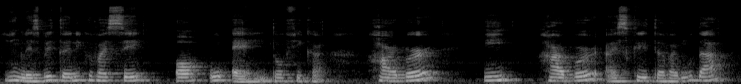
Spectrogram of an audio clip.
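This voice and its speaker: Low-voiced woman teaching an online lesson. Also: moderate pace, vocal fry, hardly any pauses, warm tone, roomy sound. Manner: patient, explains step by step with repeated examples. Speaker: English teacher. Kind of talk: live online English lesson.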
